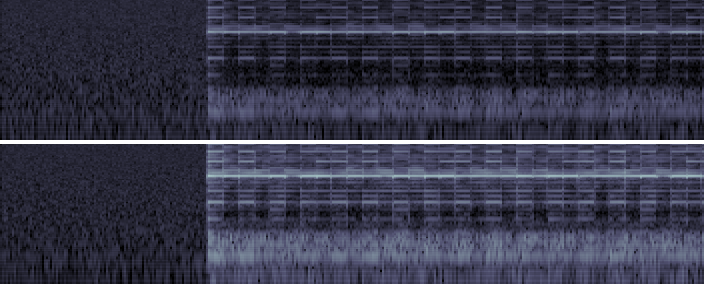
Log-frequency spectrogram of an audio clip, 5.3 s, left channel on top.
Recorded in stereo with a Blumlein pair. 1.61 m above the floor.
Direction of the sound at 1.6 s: 30° right.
